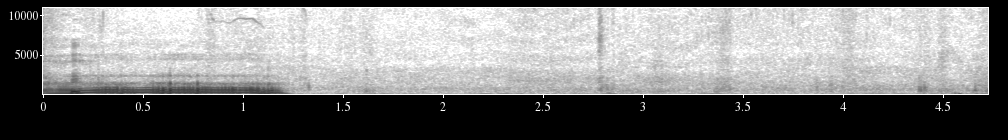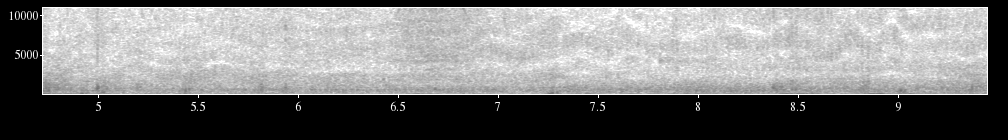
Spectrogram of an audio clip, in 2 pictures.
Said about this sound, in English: We're fording the river.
